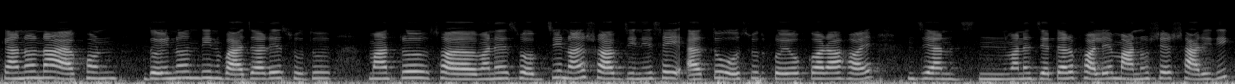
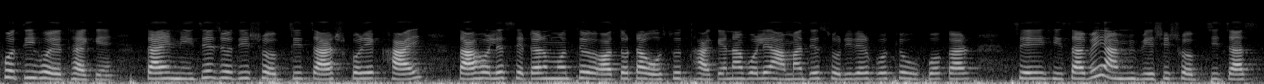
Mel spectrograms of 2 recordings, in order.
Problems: none marked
